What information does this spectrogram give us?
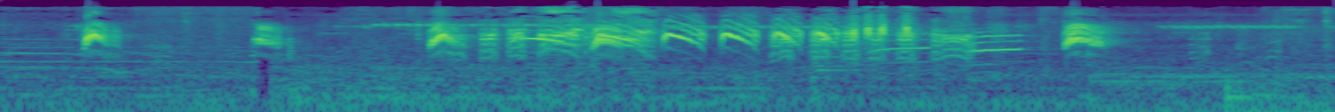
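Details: Horsfield's babbler song combination for luring: isolated loud chirps framing a fast sequence of arching whistled notes and rattling buzzes.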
